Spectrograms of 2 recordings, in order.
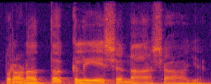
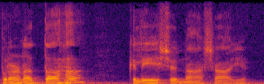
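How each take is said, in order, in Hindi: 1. 'pranata' बिना h के सीधे 'klesha' से जुड़ जाता है। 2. 'pranata' के बाद 'klesha' से पहले एक h ध्वनि आती है। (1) "ये सही है" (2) "ये अशुद्ध उच्चारण है"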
